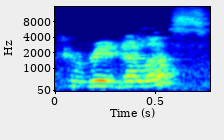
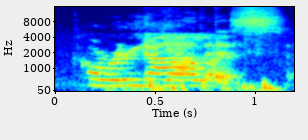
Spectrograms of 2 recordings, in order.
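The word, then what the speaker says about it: Corydalis: front of it is coridalus which just self seeds that's how you say it well when i first started gardening i said correct alice and then i went to an um a nursery and they said oh you're being ridiculous so i had to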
